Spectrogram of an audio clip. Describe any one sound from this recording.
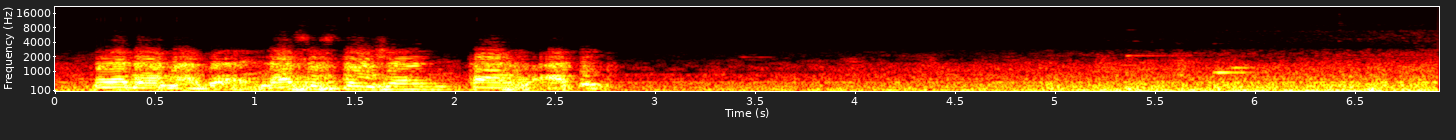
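A crowded train rumbles steadily along the tracks.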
